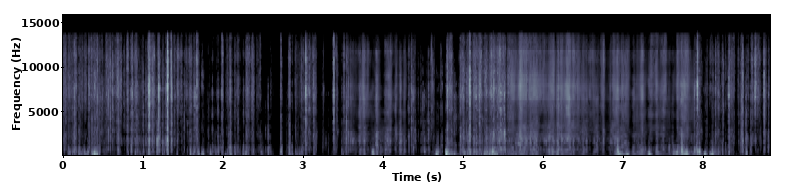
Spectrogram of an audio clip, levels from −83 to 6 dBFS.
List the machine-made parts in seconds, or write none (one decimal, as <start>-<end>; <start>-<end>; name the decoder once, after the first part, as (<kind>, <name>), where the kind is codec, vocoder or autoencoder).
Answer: 3.6-4.3 (vocoder, BigVGAN v2); 5.6-7.9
